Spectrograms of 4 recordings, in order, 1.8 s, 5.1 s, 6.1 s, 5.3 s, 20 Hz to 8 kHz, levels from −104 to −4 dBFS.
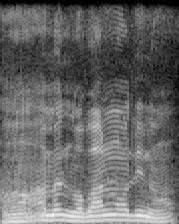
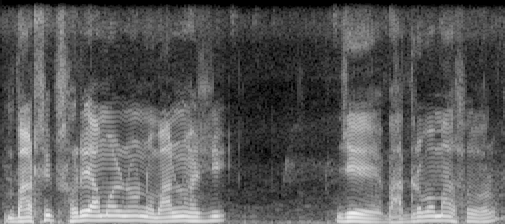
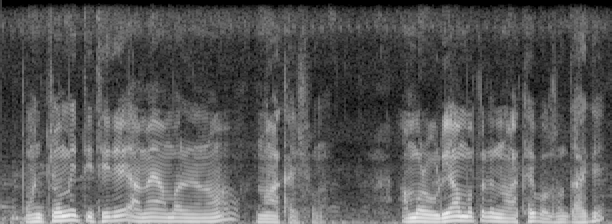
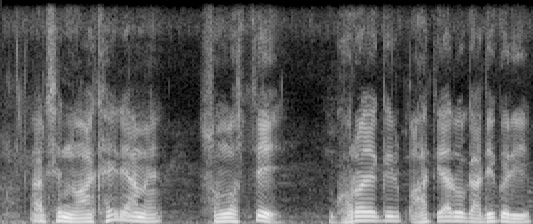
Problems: constant background noise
